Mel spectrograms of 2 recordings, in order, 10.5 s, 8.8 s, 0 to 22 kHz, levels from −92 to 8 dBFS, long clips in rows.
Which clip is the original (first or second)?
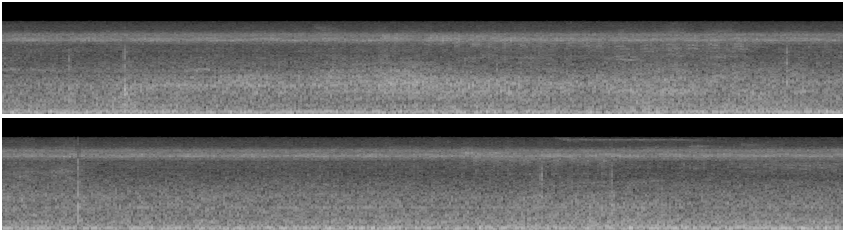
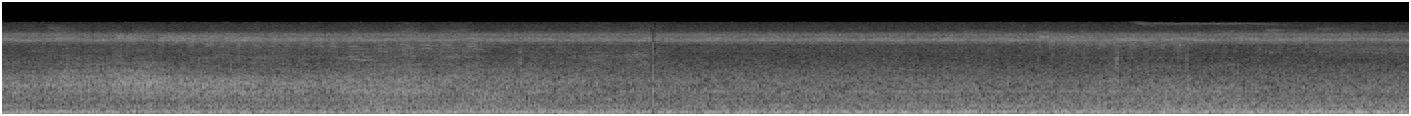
second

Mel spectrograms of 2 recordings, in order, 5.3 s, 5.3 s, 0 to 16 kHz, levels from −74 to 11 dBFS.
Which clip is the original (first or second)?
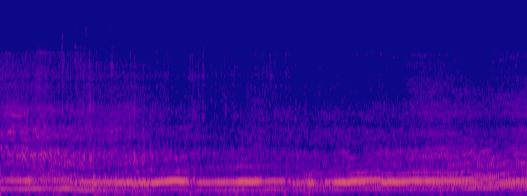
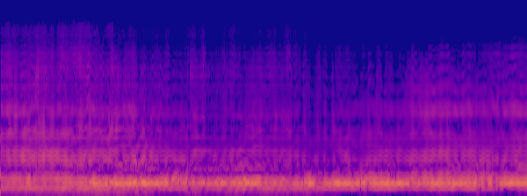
first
